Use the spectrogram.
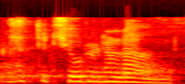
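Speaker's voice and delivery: soft gentle version of the command. Shown as a demonstration. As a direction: say it softly, as a tender request. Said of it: "It's not a gentle".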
